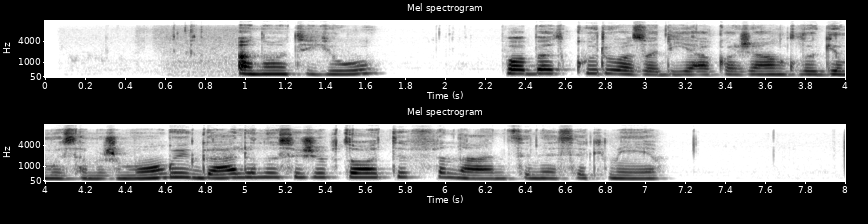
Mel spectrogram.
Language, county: Lithuanian, Vilnius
